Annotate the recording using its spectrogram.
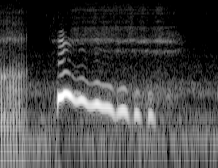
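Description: A person voicing cartoon snoring: a short, rough snorting inhale, then a high, wavering exhale that slides down in pitch for about a second.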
